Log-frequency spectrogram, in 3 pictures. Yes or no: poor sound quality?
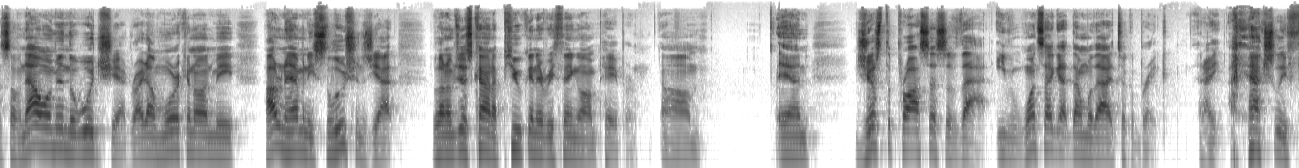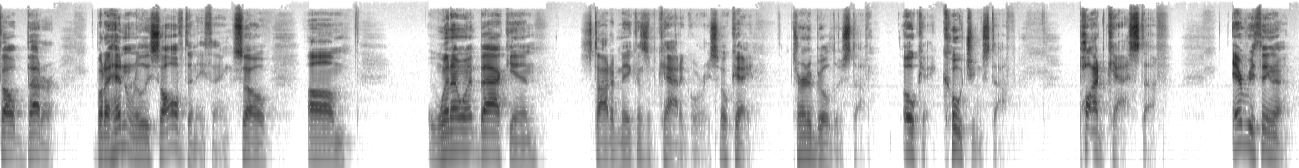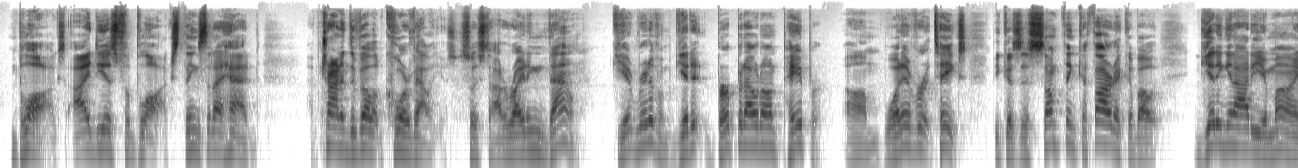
no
